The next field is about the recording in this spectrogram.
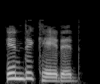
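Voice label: "indicated", British English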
